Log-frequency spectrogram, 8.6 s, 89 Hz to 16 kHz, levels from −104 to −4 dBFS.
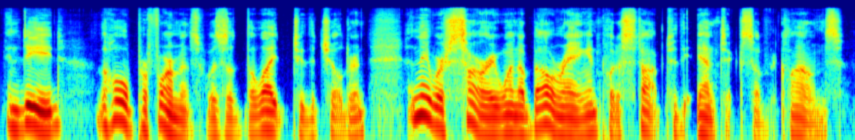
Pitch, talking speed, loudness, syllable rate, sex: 120 Hz, 195 wpm, -19 LUFS, 5.0 syllables/s, male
